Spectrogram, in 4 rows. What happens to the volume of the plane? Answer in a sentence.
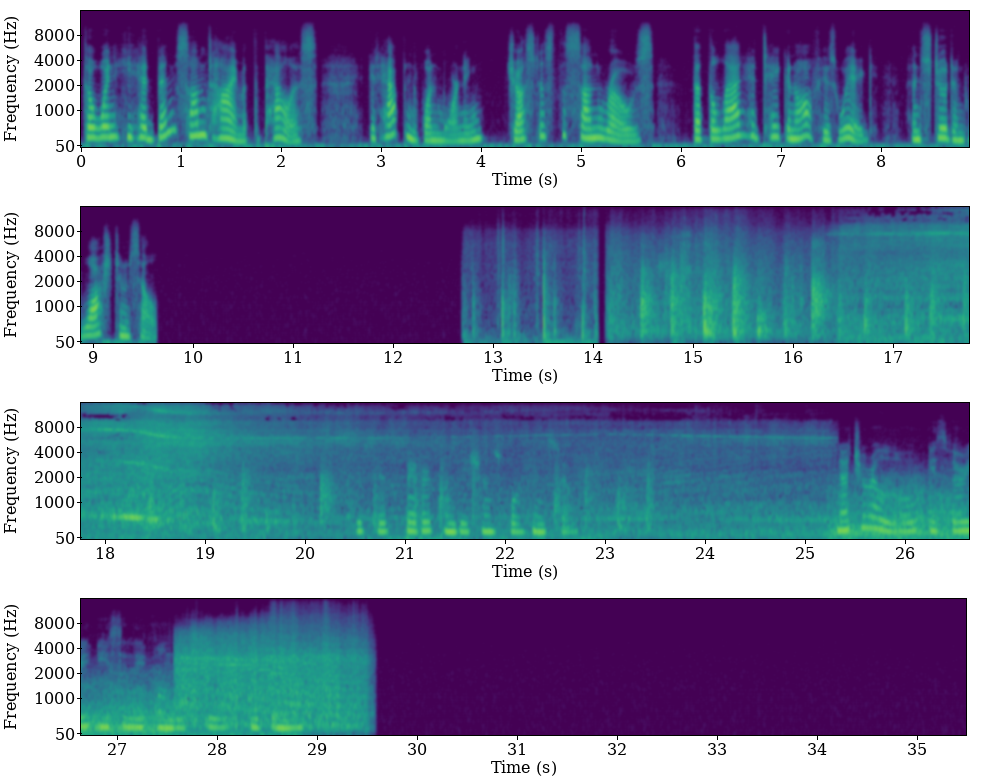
The volume of the plane goes down, then up.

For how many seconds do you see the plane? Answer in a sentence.
The plane can be heard for 13 seconds in total.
